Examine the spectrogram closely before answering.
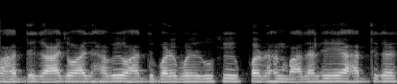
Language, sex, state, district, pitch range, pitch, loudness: Chhattisgarhi, male, Chhattisgarh, Rajnandgaon, 130-135 Hz, 135 Hz, -17 LUFS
